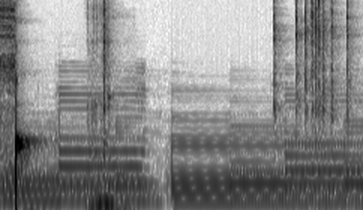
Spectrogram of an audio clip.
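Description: Motion-graphics intro music: a sharp pop sound effect right at the start, a soft low thud about two-thirds of a second in, then quiet held musical notes with a few light clicks near the end.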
